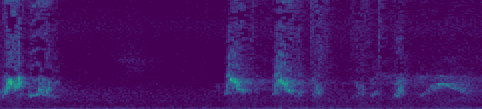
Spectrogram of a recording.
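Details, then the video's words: Red-whiskered bulbul with a fine voice singing short, bubbly whistled phrases, ending with a rising-then-falling slurred note, over a low indoor hum. "Chào mào giọng hay"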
